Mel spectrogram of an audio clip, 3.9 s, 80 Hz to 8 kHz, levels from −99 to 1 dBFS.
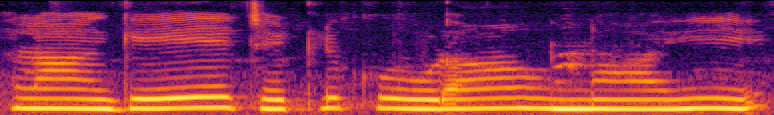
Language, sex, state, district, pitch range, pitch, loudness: Telugu, female, Andhra Pradesh, Sri Satya Sai, 240-255 Hz, 250 Hz, -10 LUFS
